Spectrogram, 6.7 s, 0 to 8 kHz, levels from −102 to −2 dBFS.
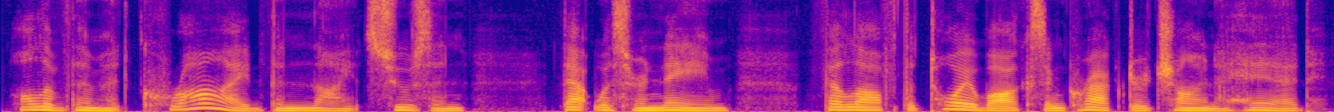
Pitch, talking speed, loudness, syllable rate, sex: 170 Hz, 200 wpm, -20 LUFS, 4.3 syllables/s, female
